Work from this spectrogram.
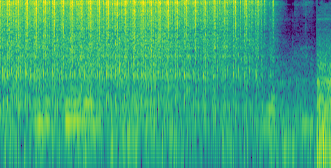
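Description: Sewing machine stitching a kundo wali salwar, a fast, even mechanical clatter that runs steadily before stopping abruptly near the end, with a faint voice in the background.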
